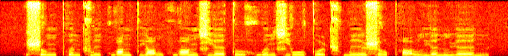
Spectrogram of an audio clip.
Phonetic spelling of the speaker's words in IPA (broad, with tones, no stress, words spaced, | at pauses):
ʂɤ˥ŋpʰə˥˩nʈ͡ʂwe˩ɪ̯kwɑ˥˩ŋ t̪jɑ̰˨˩ŋfwɑ˧˥ŋɕjɛ˧˥t̪ɤ̰˨˩ xwə˥nɕjo˧˥ʊ̯t̪ɤ̰˨˩ʈ͡ʂʰwe˧˥ɪ̯ ʂɤ˥pʰɑ̰˨˩ʊ̯ljɛ˥n lɥɛ˥˩n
